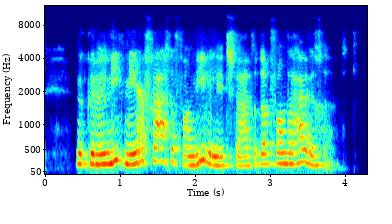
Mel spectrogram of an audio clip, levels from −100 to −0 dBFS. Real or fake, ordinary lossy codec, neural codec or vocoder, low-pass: fake; Opus, 16 kbps; codec, 16 kHz, 4 kbps, FunCodec, trained on LibriTTS, 50 frames a second; 7.2 kHz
